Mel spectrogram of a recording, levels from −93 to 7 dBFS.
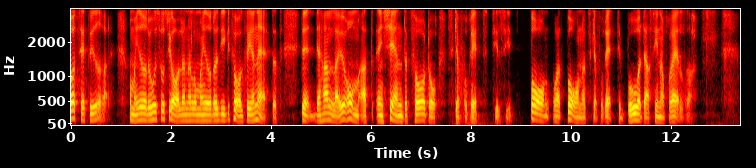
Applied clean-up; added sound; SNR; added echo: neural mask model DeepFilterNet 3.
